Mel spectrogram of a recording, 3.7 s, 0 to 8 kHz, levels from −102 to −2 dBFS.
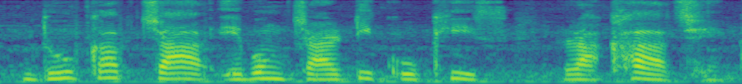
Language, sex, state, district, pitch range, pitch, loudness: Bengali, male, West Bengal, Alipurduar, 185-210 Hz, 200 Hz, -18 LUFS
